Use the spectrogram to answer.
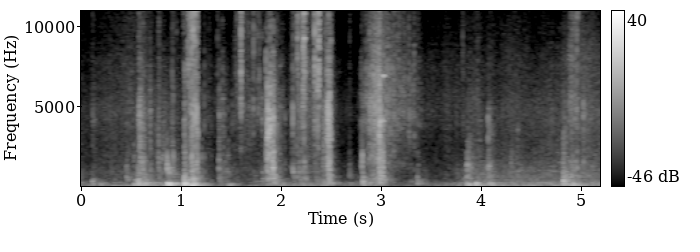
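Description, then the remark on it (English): Keys jangle and rattle in a burst of bright metallic clinks, followed by clunks and scraping as a lock is worked and the official keys unlock the front door under the portico of a historic house. “Okay, I'm walking up the steps here, the stone steps, and Kevin has the official keys to the front door under the portico.”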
